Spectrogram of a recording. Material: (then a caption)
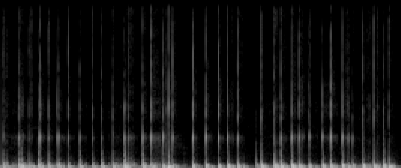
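Cork. Cork is tapped in a quick, rhythmic run of soft, low thuds, each dying away almost at once with a faint brighter click on top. The taps come in uneven bursts with brief pauses, giving a steady drum-like pattern.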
